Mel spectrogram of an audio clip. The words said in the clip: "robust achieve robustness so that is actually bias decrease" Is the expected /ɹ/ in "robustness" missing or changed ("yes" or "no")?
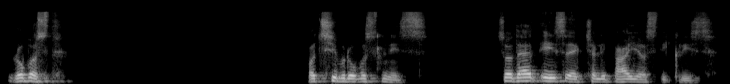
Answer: no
